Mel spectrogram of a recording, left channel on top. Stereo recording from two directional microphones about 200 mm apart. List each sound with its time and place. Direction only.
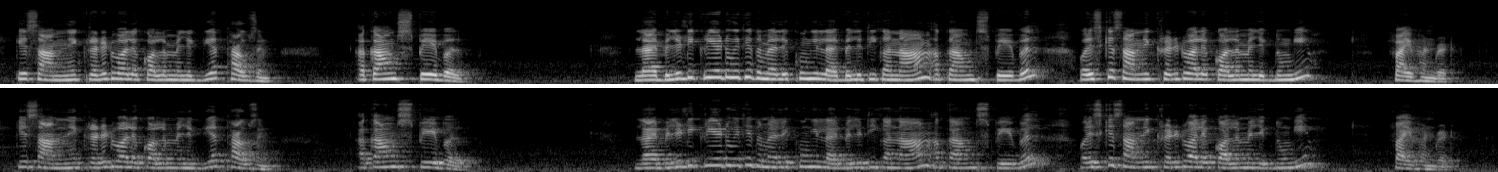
0.2 s a woman's voice: 40° left (ahead or behind)
6.3 s a woman's voice: 45° left (ahead or behind)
